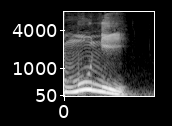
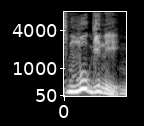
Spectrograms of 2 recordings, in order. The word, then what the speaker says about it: Mugni: futebol que lá na Argentina é Muni. Muni, mas aqui no Brasil só chamam ele de Lucas Mugni. Mugni, Mugni, Mugni.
